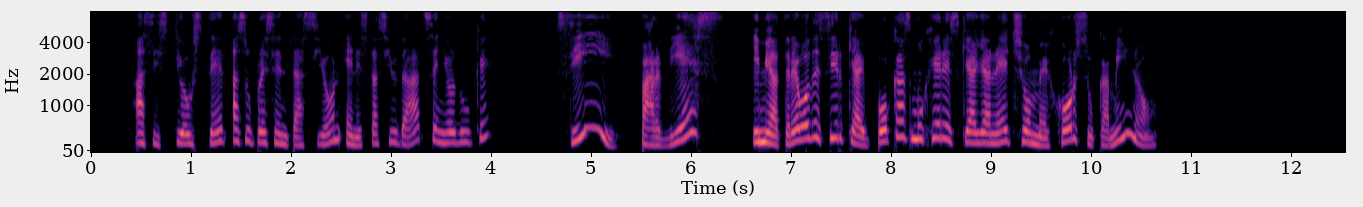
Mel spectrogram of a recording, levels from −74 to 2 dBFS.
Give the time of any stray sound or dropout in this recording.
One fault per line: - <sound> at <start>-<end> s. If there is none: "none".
none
